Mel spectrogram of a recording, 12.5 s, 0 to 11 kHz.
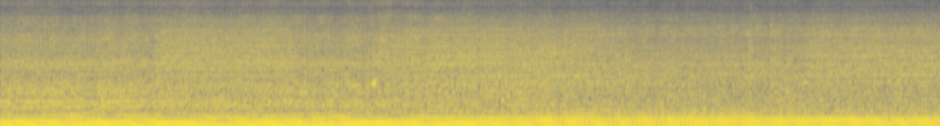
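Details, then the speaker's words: Scotts by John Deere 12.5HP 42-inch lawn tractor, unused a couple of months, mowing; deep steady drone with even low beat, no stumbles or knocks; running smoothly, mowed well. "today it started just like that you know what i mean mowed my yard really well"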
